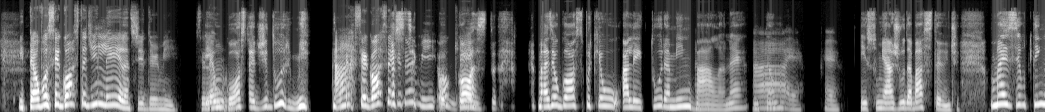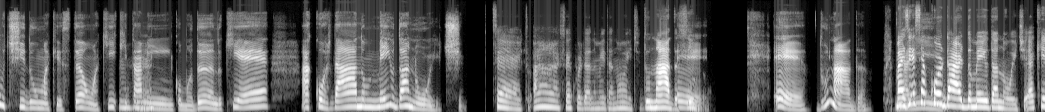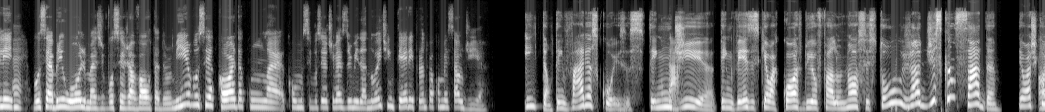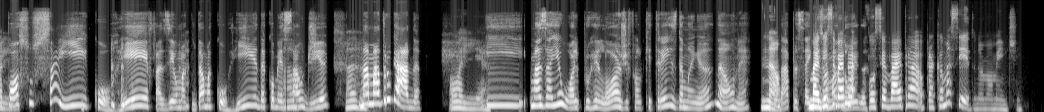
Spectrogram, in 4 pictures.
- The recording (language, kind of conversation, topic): Portuguese, podcast, O que você costuma fazer quando não consegue dormir?
- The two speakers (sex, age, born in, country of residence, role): female, 50-54, Brazil, United States, guest; female, 50-54, United States, United States, host
- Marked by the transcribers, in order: laugh; unintelligible speech; other background noise; laugh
